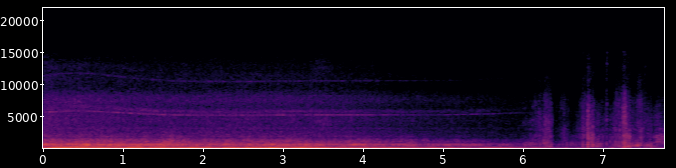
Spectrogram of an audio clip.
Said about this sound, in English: And this is my first time in a twin otter, which is a really quite a small plane. And we're in a plane with no wheels, which is slightly concerning. But it has got skis.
